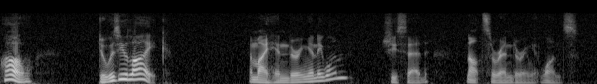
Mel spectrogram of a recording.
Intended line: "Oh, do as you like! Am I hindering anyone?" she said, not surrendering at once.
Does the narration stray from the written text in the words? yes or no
no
